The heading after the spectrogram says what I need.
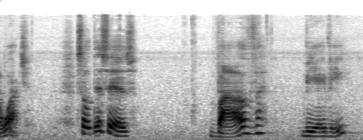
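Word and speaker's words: וָו: so this is Bob Vav some people spell it VA you but there's no you it's valve okay it is the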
